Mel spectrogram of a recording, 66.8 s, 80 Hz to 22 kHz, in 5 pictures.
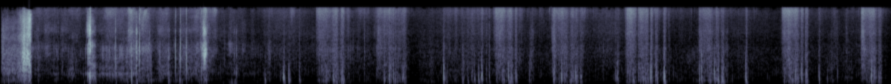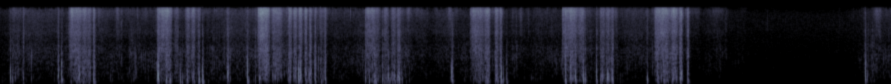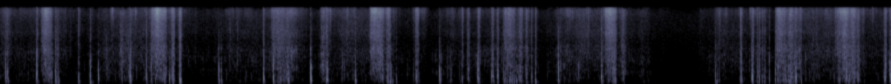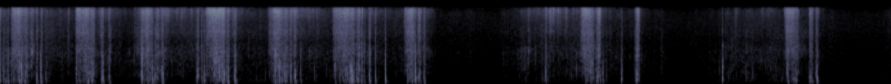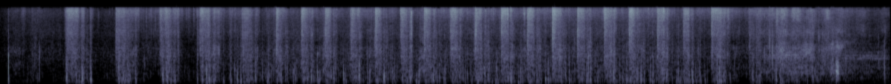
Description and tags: Sneaking around in snow 10 cm-2
Recorded on a trail in the woods in 10 cm deep snow
around, feet, foot, footsteps, freeze, silent, Sneaking, step, steps, stops, walk, walking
